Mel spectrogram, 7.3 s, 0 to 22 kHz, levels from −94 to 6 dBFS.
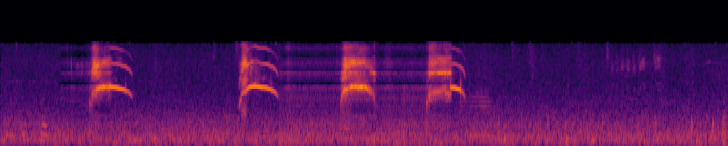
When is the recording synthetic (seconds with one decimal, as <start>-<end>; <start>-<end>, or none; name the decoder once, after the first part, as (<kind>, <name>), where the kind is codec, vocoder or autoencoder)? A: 0.6-1.1 (codec, ZipCodec); 2.8-4.5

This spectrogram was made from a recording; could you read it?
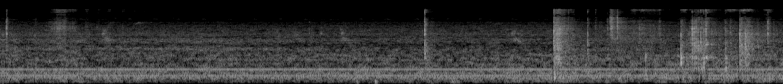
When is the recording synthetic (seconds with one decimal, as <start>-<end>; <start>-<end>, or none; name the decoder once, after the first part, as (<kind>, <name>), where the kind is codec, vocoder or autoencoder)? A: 6.1-6.7 (autoencoder, DAC-VAE)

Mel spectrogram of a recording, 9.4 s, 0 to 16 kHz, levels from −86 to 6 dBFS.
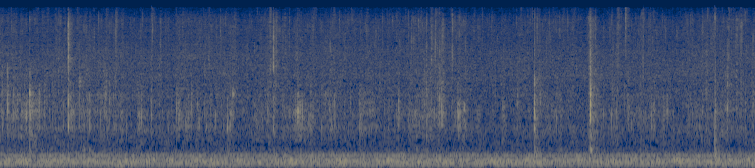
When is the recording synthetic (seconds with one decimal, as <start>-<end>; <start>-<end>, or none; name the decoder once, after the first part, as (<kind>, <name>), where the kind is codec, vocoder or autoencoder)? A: none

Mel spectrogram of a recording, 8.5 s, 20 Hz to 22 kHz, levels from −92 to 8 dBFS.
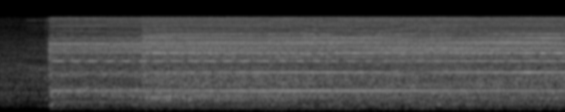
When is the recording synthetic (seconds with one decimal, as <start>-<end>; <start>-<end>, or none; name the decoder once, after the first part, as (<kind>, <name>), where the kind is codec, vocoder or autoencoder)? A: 0.4-1.6 (autoencoder, DAC-VAE); 3.9-6.7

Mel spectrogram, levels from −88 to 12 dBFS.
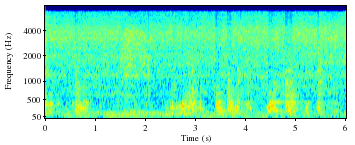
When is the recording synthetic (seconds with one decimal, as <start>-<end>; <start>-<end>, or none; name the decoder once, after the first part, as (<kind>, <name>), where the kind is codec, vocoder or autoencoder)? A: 0.0-2.4 (vocoder, Vocos)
